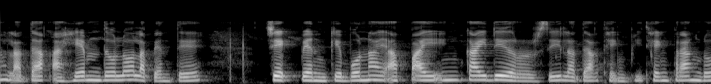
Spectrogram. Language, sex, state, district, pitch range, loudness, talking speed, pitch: Karbi, female, Assam, Karbi Anglong, 175-200 Hz, -19 LUFS, 120 wpm, 190 Hz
